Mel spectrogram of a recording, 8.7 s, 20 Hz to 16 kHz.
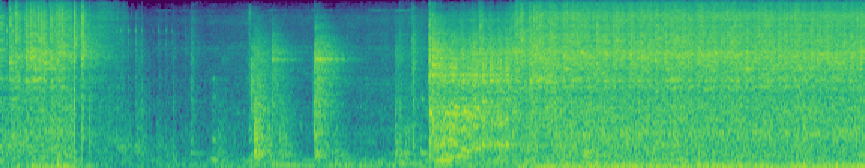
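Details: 1970 Chevrolet Corvette C3 after fixing missing key-on ignition power to the distributor: several seconds of uneven cranking, then catches and runs steadily; distributor timing possibly one or two teeth off, starts and runs.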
